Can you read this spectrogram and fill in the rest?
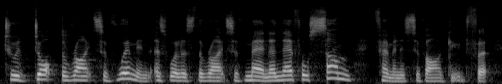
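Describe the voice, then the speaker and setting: Mellow-voiced woman on a debate panel. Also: on the low side, lively intonation, a little fast. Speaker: panel guest.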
